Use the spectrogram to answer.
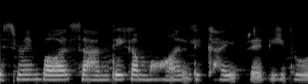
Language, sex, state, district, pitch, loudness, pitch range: Hindi, female, Uttar Pradesh, Etah, 220 Hz, -28 LUFS, 215-225 Hz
